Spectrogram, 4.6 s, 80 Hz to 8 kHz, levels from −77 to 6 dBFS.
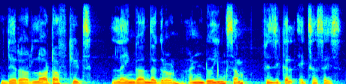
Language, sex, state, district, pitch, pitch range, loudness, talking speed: English, male, Karnataka, Bangalore, 125 Hz, 115-135 Hz, -15 LUFS, 180 wpm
